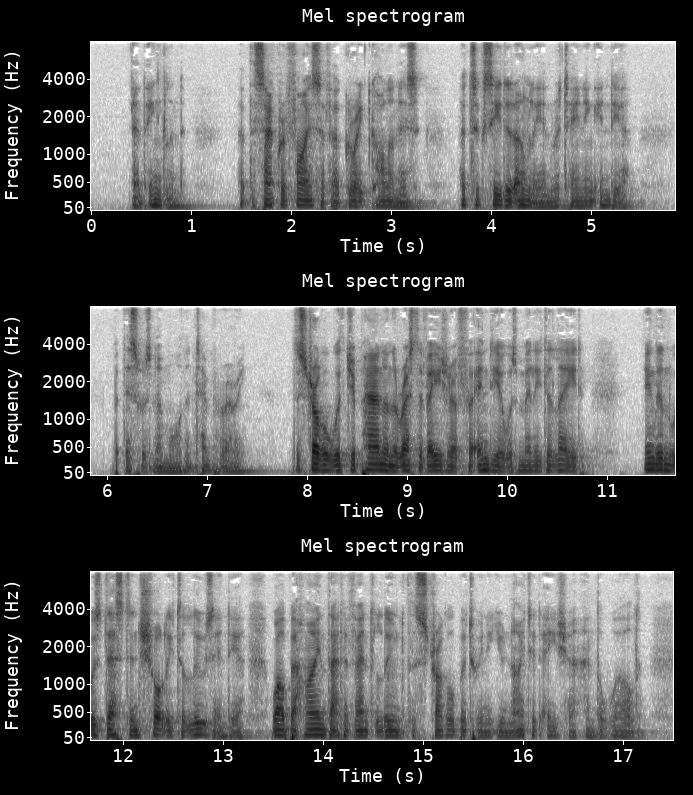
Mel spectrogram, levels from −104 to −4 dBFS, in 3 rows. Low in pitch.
Yes: very low, 85 Hz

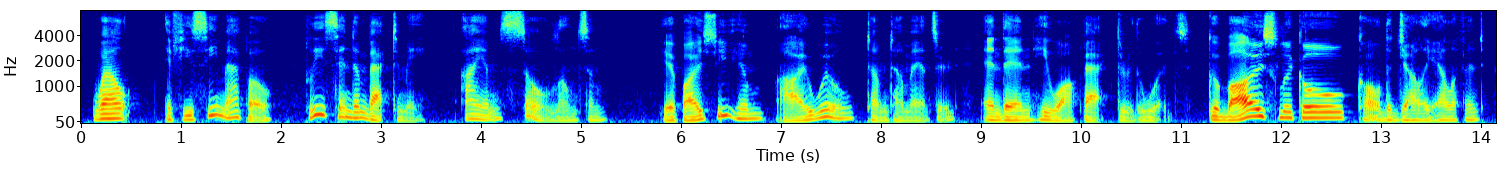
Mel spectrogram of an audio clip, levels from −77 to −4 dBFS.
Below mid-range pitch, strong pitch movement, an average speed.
Yes: low, 100 Hz; wide, 8.1 semitones; average, 170 wpm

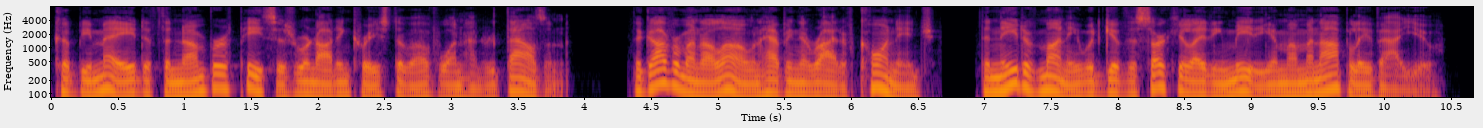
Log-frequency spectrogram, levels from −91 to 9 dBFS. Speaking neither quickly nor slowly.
Yes: average, 185 wpm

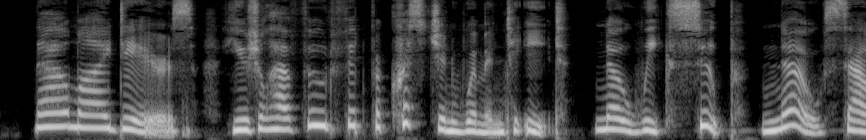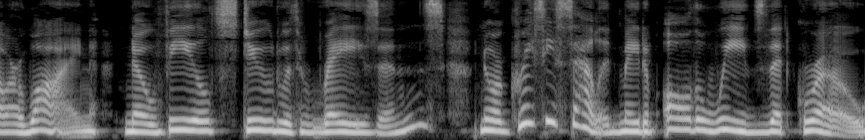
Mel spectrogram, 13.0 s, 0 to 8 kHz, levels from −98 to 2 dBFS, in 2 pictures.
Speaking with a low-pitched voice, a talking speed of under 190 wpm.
No: high, 210 Hz; average, 155 wpm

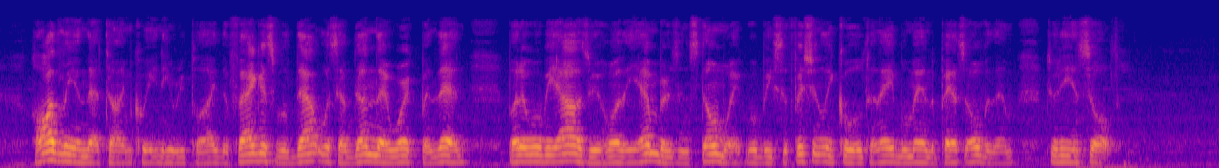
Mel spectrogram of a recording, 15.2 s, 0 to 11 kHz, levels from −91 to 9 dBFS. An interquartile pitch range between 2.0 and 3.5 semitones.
Yes: average, 2.9 semitones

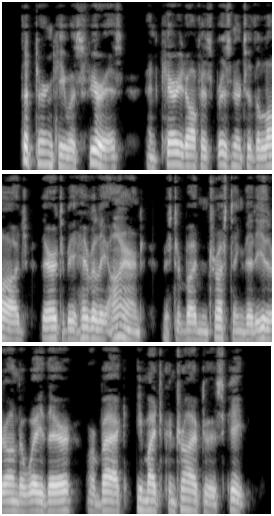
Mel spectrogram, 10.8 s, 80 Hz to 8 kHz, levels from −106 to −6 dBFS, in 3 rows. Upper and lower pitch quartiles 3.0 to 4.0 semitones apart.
No: narrow, 2.6 semitones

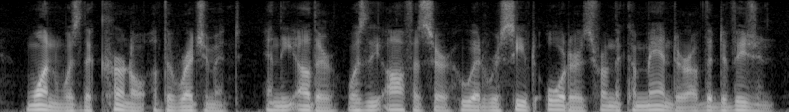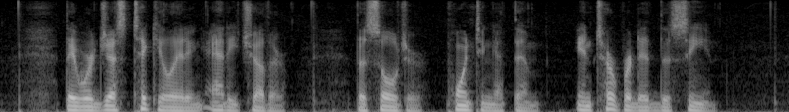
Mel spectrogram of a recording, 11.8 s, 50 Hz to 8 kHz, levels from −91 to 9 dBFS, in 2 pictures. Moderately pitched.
No: low, 100 Hz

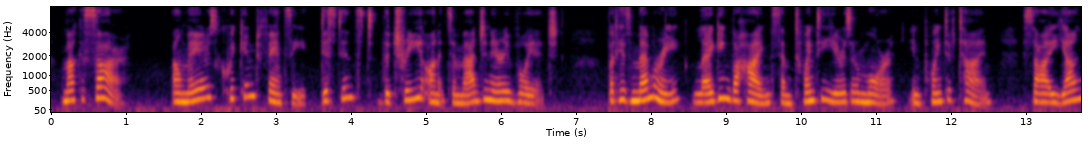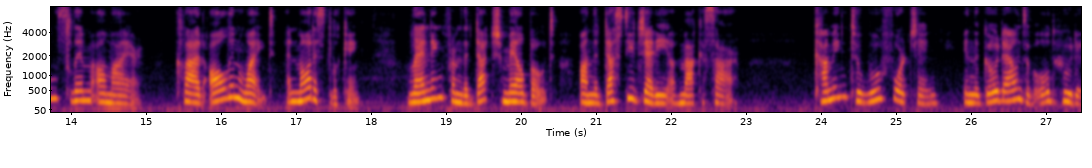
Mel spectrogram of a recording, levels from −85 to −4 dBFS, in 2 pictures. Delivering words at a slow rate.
Yes: slow, 130 wpm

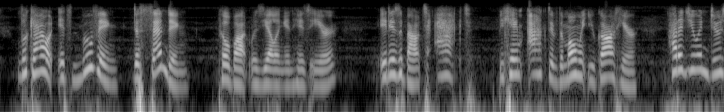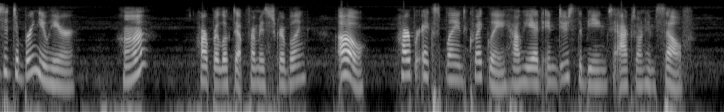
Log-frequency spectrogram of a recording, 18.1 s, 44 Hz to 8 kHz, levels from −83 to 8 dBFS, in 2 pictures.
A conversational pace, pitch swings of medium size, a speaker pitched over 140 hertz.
No: average, 175 wpm; wide, 7.2 semitones; high, 190 Hz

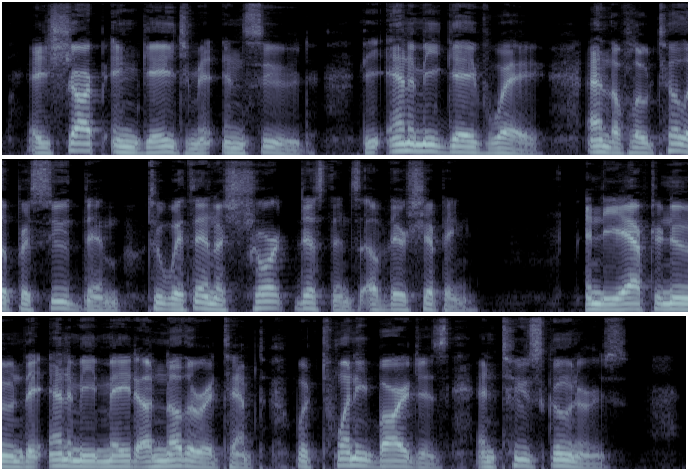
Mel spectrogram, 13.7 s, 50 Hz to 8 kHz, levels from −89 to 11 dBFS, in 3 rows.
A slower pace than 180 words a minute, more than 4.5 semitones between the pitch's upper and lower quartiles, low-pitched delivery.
No: average, 155 wpm; average, 3.5 semitones; low, 105 Hz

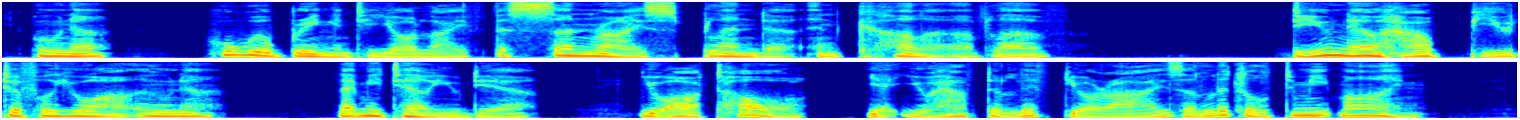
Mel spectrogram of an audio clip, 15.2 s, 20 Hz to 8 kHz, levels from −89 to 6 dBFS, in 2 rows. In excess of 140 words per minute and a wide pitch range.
Yes: average, 165 wpm; wide, 5.8 semitones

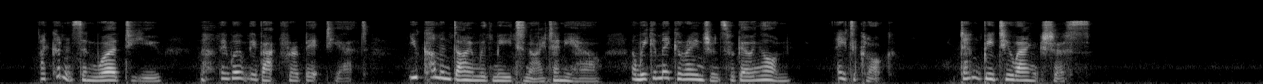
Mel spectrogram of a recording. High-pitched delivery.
Yes: high, 195 Hz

